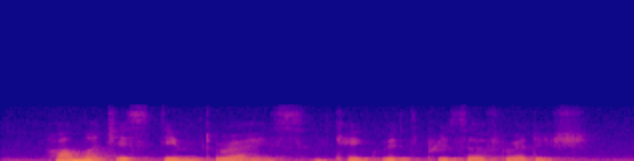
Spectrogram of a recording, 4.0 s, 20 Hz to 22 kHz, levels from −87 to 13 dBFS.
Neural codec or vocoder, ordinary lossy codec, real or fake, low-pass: none; none; real; none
